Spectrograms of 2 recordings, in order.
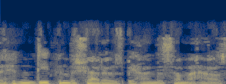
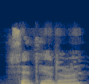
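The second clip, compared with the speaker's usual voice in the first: ordinary delivery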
